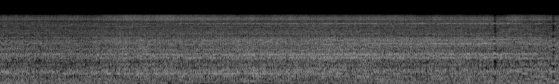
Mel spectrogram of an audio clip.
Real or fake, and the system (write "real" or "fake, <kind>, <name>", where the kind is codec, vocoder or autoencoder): fake, vocoder, Vocos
